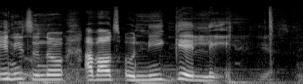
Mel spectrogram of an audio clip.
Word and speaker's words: Oni Gele: I want to pronounce it like it really is. Oni Gele. Oni Gele. Yeah, exactly. Okay, I got it now. Oni Gele.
